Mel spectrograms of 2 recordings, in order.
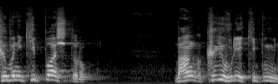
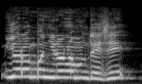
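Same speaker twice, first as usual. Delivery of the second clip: louder and higher, triumphant preaching; rousing proclamation; 9 semitones higher, 7 dB louder than usual. Acted. Preacher urging a fallen believer to rise, in a loud rousing voice. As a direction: lift the congregation with a loud promise.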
